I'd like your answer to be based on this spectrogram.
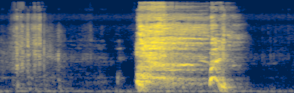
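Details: Painful, choking coughing attack: quiet breathy sounds, then a loud, harsh, effortful cough burst and a second cough, after going to the gym two days in a row.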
